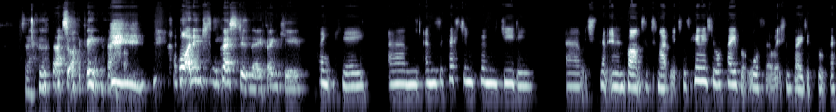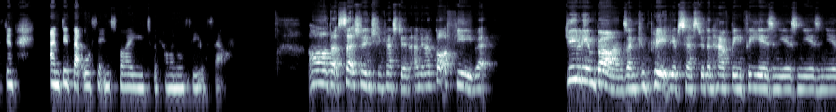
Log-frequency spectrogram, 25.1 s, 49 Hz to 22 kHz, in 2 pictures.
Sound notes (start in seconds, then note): 4.8 laughs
